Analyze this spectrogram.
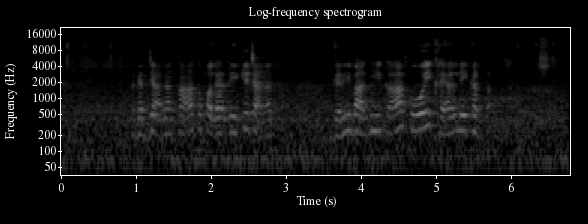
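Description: A middle-aged woman speaks calmly nearby.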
